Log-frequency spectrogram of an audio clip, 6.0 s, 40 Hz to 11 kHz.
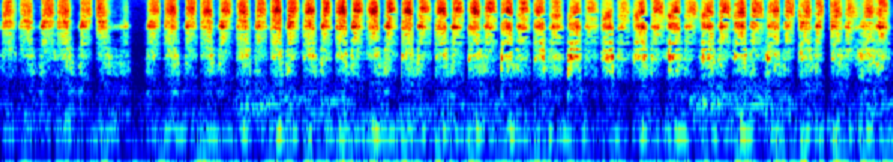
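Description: A single felt-tip marker rubs and scratches back and forth across a thin sheet of white paper lying flat on a dark surface while coloring in a robe on a coloring page. The strokes are a steady run of about 49 quick, bright, hissy scrapes with a brief pause near the first second. Each stroke is dry and short, with no ring.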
